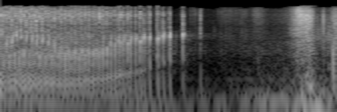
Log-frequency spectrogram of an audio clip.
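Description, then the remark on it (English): A long, loud, buzzing fart with a rising, wavering pitch breaks into a few sputtering pops, then ends with a brief hissing, sucking gasp of air. “The one I remember that sucks back into your body cavity. Yeah. At the very end, there's a backdraft.”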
